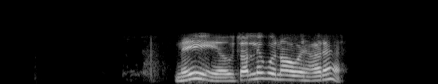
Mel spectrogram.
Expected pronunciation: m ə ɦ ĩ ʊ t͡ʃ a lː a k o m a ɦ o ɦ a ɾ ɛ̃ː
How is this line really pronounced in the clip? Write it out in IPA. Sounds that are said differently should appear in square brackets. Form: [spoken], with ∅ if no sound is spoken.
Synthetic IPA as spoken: [n] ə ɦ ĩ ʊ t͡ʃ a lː [e] k o [n] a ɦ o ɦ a ɾ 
